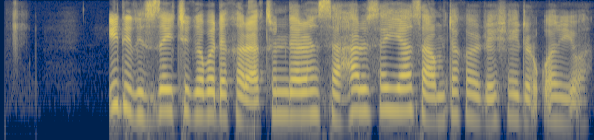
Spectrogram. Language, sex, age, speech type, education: Hausa, female, 30-45, read, secondary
